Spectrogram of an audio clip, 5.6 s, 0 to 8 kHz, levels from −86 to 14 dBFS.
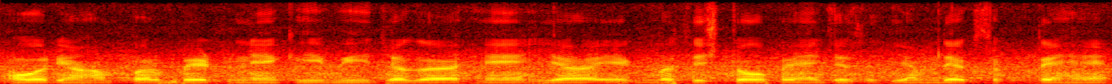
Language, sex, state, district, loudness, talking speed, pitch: Hindi, male, Rajasthan, Bikaner, -17 LUFS, 205 wpm, 95 Hz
